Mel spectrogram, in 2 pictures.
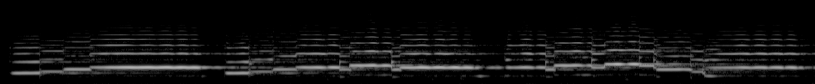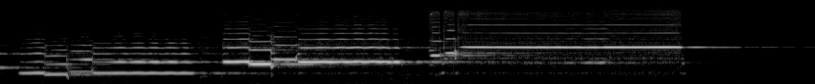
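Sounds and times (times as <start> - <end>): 
happy flute melody: 0.1 - 15.4.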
